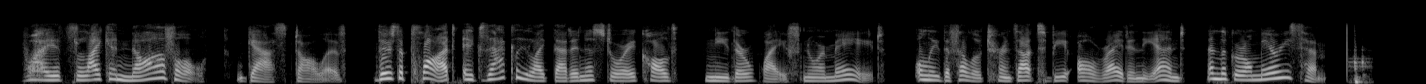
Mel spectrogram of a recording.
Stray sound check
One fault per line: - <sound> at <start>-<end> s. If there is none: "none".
- thud at 13.5-13.7 s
